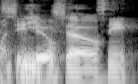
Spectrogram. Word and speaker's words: Snyk: So Veeam Software through 2019, then a group called Snyk, I think is how you say that, through 2022. – Yeah, Snyk.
